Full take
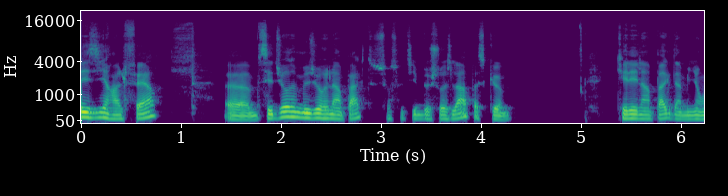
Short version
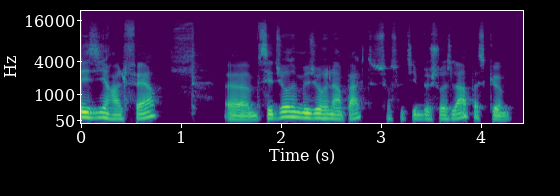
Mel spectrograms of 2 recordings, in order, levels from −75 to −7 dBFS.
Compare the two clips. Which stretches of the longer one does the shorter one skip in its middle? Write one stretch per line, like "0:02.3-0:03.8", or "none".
none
